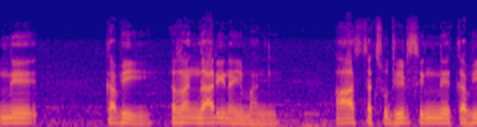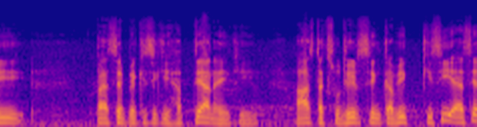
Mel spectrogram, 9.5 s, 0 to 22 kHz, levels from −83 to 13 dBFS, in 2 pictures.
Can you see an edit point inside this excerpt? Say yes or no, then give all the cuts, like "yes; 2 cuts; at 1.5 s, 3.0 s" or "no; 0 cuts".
no; 0 cuts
